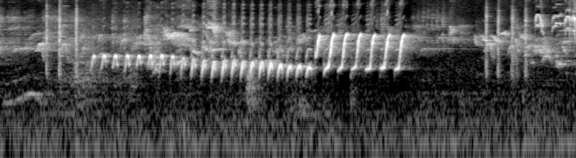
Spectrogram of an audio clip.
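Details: White-rumped shama, fired up and singing a fighting song in a contest, flapping and turning, with many wild forest voices. A steady run of about twenty evenly spaced clear notes steps up in pitch, then brighter sweeping notes and scratchy twitters follow.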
